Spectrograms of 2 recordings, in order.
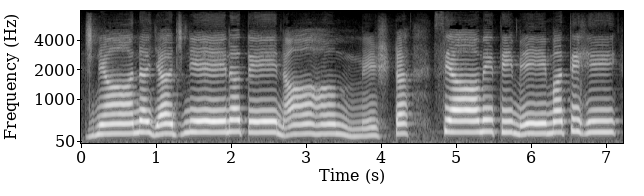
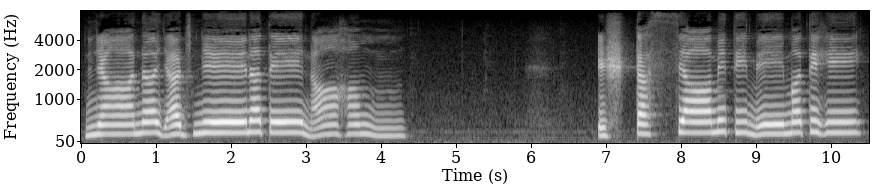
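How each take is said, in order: First: The phrase runs together with the sound join. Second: A pause breaks the phrase, undoing the sound join. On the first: This is the required normal recitation. "Otherwise we are required to do it together" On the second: The pause lets listeners repeat after the speaker. "because I was pausing there for you to repeat after, I broke the sandhi there"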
